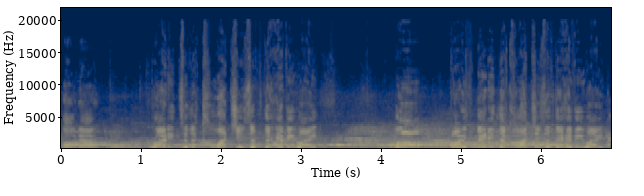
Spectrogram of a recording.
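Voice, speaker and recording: A man works as a wrestling colour commentator, pitched high and pushing his points in an indignant, partisan way. A very loud crowd and heavy noise fill the background. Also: lively intonation, unhurried. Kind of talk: live sports commentary. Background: noisy wrestling crowd.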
